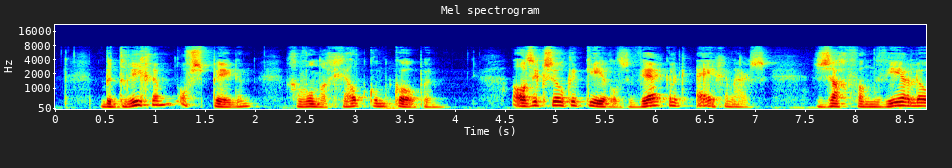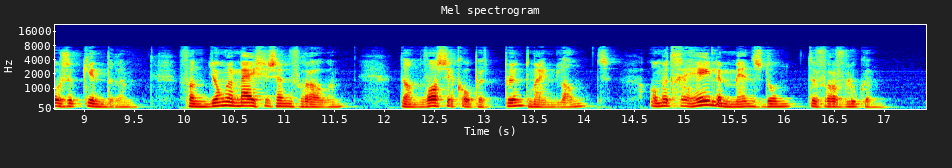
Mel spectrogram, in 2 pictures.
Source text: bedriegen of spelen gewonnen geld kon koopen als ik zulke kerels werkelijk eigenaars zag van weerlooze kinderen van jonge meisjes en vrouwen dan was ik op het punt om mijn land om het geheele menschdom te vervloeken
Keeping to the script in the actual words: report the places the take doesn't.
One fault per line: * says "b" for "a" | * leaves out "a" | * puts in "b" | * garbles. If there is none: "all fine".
* leaves out "om"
